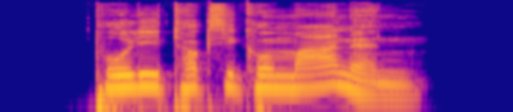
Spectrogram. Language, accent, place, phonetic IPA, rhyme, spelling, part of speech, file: German, Germany, Berlin, [ˌpolitɔksikoˈmaːnən], -aːnən, polytoxikomanen, adjective, De-polytoxikomanen.ogg
- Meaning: inflection of polytoxikoman: 1. strong genitive masculine/neuter singular 2. weak/mixed genitive/dative all-gender singular 3. strong/weak/mixed accusative masculine singular 4. strong dative plural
